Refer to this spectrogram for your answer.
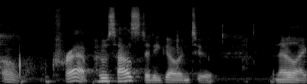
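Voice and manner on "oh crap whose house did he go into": ordinary talk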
